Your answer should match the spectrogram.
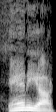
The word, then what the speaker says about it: Antioch: mark how do you say that in Antioch Antioch yes and where is that near uh we're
